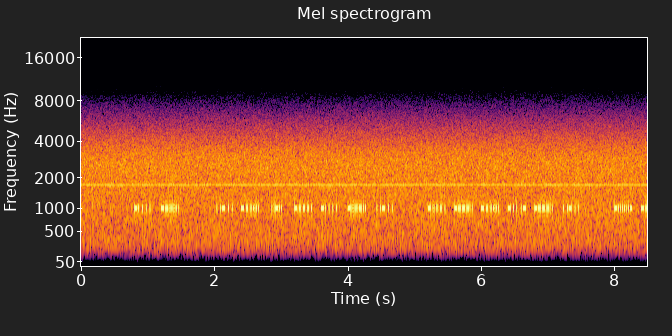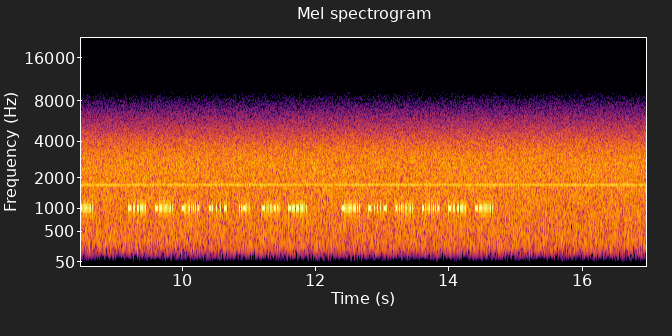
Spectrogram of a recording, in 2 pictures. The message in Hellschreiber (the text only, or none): LE TRIPLET PERMET DE REDUIRE ENCORE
